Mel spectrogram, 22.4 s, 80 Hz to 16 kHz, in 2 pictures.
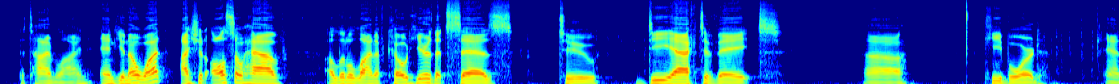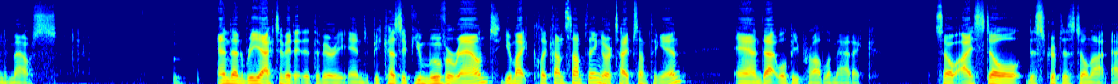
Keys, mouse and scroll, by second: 4.5 Return, 5.4 Tab, 5.9-12.7 typing.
